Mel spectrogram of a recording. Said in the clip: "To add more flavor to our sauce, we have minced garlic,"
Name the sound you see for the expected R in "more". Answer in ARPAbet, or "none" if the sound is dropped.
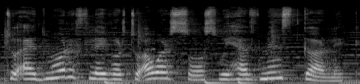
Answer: R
